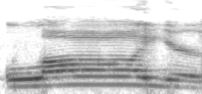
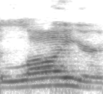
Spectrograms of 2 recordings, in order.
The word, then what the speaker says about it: lawyer: tried to do here so the word is lawyer lawyer not lawyer or loud he works with the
